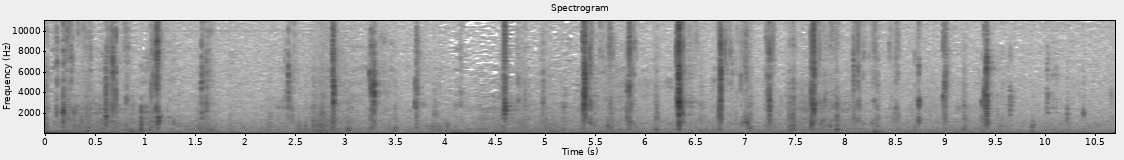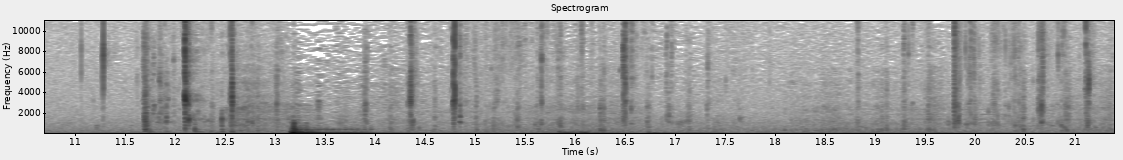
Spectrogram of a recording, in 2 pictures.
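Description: Close-up chewing and crunching of fried chicken, with many short crisp clicks throughout. One louder thump comes about thirteen seconds in.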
